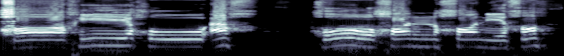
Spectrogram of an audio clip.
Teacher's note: kha di mana, Pak? Atas tenggorokan.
